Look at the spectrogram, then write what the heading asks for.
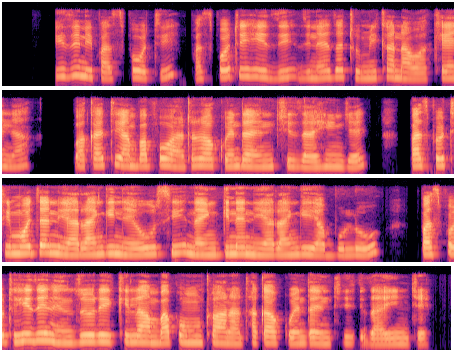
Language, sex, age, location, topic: Swahili, female, 25-35, Kisumu, government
